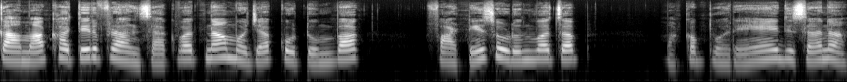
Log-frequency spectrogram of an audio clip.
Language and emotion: Goan Konkani, sad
